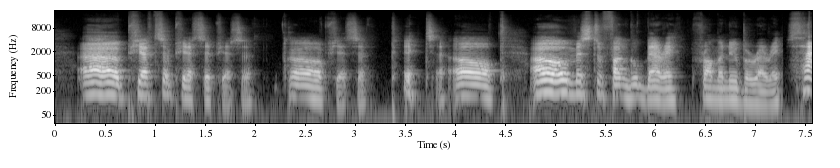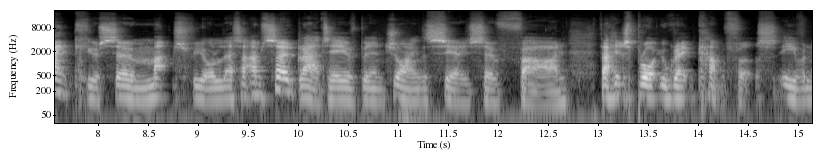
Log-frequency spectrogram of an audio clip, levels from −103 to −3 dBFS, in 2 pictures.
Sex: male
